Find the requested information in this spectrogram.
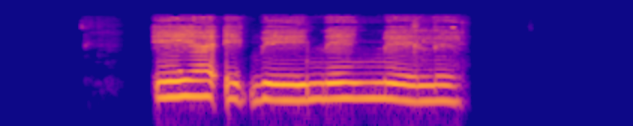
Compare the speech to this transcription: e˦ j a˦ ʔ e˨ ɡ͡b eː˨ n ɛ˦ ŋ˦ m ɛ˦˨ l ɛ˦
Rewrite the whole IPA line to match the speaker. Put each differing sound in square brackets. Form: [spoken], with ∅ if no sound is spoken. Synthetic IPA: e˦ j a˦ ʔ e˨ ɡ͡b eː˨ n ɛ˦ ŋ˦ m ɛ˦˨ l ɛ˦

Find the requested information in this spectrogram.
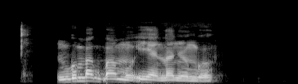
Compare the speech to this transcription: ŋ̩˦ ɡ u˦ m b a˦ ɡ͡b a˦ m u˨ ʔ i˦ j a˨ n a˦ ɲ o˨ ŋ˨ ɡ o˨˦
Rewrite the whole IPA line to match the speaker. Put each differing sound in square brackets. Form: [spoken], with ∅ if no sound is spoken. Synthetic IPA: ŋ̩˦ ɡ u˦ m b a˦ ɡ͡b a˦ m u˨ ʔ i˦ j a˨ n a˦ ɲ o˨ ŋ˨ ɡ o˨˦

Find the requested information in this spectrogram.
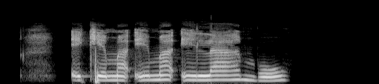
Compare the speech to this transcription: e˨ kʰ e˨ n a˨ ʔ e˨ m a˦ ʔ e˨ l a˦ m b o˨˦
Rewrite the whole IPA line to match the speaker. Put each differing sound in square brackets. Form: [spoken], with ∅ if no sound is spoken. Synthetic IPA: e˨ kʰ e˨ [m] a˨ ʔ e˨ m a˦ ʔ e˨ l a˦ m b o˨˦

